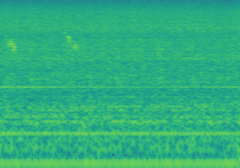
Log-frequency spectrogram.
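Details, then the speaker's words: Pool pump priming at opening with both pumps started: steady motor hum with faint gurgle and flutter as air purges through system and solar refills; chlorinator shaking, indicating air purging. "air is going through the whole system now it's got to refill the solar"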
